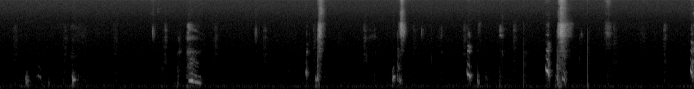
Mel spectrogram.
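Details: Stifled sneezes at night, held back to stay quiet because of a tickle: a series of soft, muffled sneezes with quiet breathy catches between them in a silent room.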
